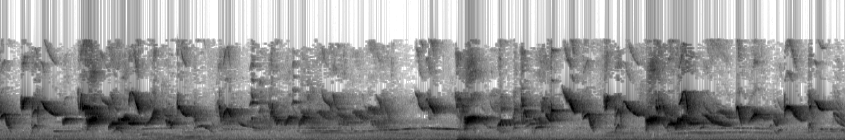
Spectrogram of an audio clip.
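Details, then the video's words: Rapid, rich warbling song from an older black-throat: dense runs of sweet whistles and trills, a brief softer dip midway, then a renewed burst of quick varied phrases. "Older Black-throat singing ~ 老黑喉燕歌唱"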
